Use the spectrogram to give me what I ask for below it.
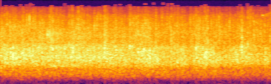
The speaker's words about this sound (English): Can we clap our hands on today? Let's make that just a little bit louder, just a little bit louder.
